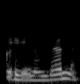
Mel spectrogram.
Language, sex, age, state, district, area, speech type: Malayalam, female, 18-30, Kerala, Wayanad, rural, conversation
